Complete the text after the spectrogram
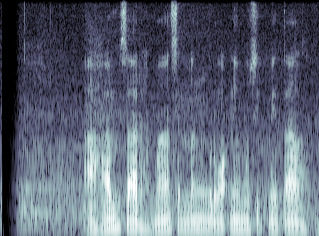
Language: Javanese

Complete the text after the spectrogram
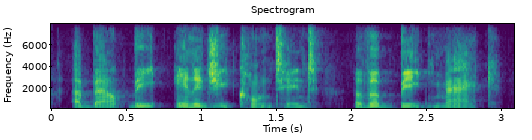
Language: English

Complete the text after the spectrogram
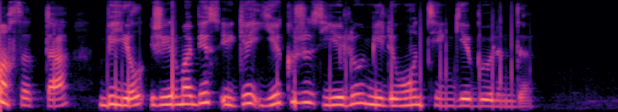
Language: Kazakh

